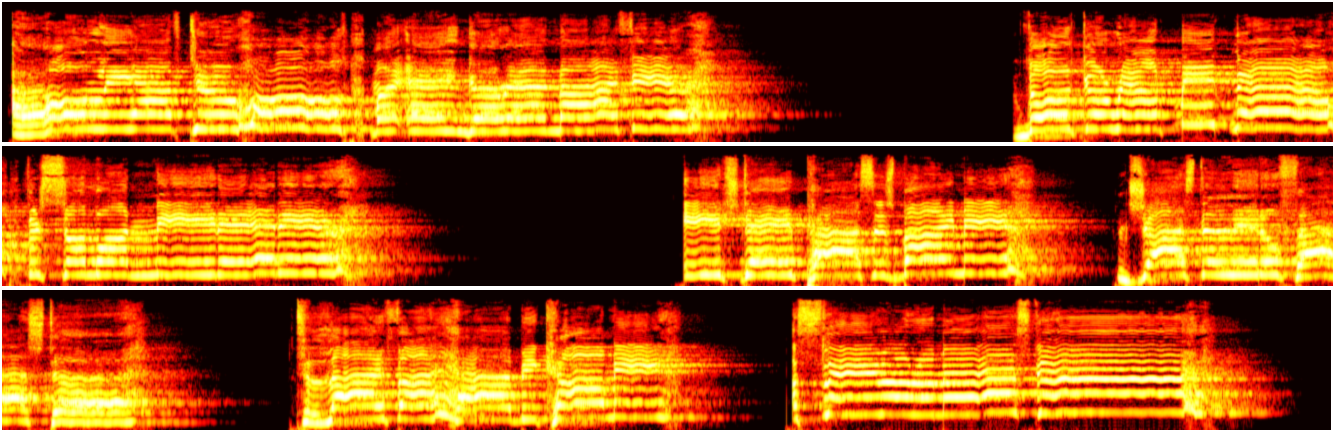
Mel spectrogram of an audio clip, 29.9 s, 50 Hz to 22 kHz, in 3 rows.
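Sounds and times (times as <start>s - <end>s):
vocals through Roland SRV 3030 Lively Room: 0.0s - 6.7s, 7.5s - 14.0s, 15.0s - 29.9s.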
